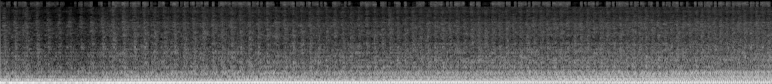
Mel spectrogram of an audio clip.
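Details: 1972 Ford Mustang driving home, phone mounted in the dash, leak not yet fixed: loud, deep engine drone with a rough low puffing throb while driving, stronger under throttle. Exhaust leak.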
